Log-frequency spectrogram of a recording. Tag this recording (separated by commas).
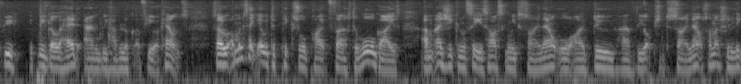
Speech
